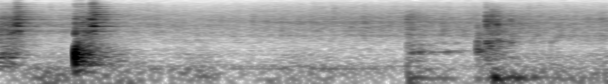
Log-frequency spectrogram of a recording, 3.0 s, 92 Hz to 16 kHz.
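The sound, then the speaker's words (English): Smoked rare roast beef, already cooked to 135, sizzles faintly as it warms in a pan with seasoning. A few short, louder bursts of crackle rise over the quiet, steady frying hiss. “I'm going to put this in here and put a little seasoning on it, and we're just going to really warm the meat. It's not really about cooking it.”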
